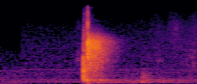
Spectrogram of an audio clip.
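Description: A cue strikes a billiard ball with a sharp click.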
